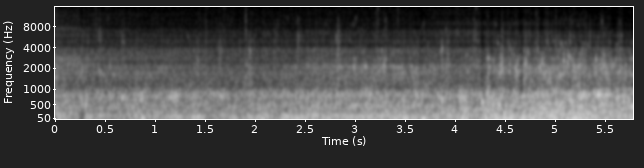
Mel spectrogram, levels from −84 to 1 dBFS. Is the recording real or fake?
fake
